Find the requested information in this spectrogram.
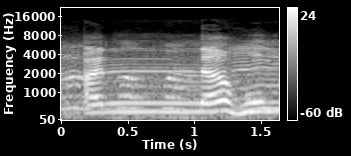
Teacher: یظنون، نون پہ غنہ کر کے تھوڑا سا لمبا کریں گے کیونکہ پیش کے بعد واو ہے. انہم، نون پہ غنہ کریں گے، نون کے اوپر شد ہے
